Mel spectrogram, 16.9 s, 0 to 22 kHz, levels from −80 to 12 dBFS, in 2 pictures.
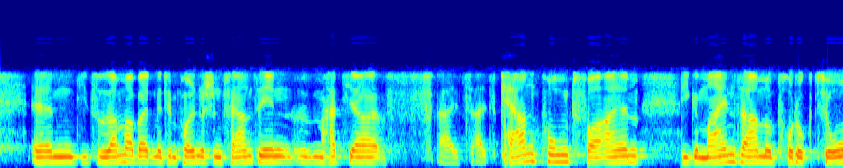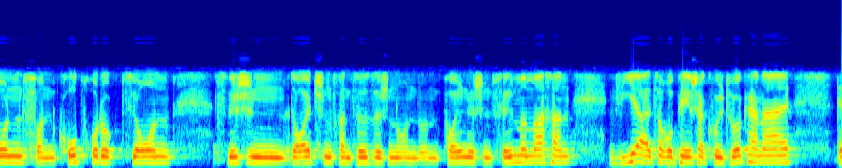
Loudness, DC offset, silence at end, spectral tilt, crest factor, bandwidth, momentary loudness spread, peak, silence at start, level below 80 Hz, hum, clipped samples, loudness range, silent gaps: -13 LUFS; under 0.1%; 0 s; -9 dB/octave; 12 dB; 4.2 kHz; 11 LU; 0 dBFS; 0 s; -54 dBFS; none; under 0.1%; 3 LU; none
